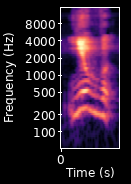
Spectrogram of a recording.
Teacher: மேல்வாயை கீழ் உதடு பொருந்துவதால் பிறக்கிறது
